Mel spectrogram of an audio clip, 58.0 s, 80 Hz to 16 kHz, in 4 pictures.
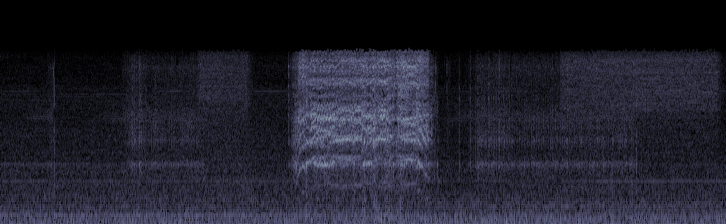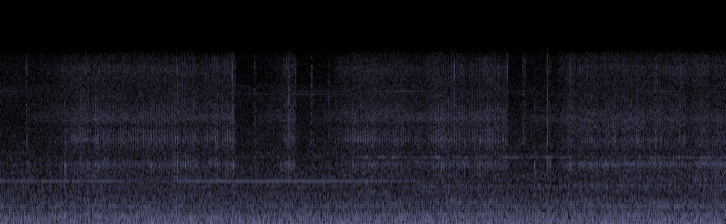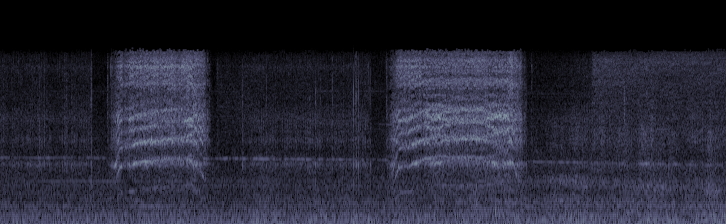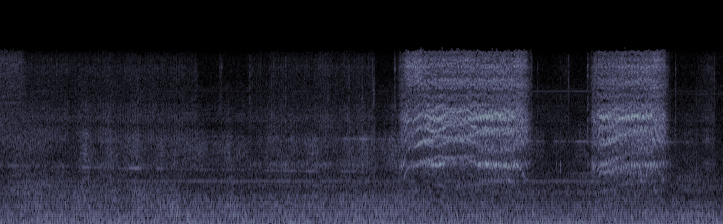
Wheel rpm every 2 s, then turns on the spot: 0, 10, 10, 150, 40, 20, 0, 0, 20, 10, 10, 20, 10, 20, 20, 50, 90, 20, 80, 100, 10, 10, 20, 10, 20, 30, 140, 40, 60.
2-4 8-12 16-18 20-30 32-36 40-50 56-58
